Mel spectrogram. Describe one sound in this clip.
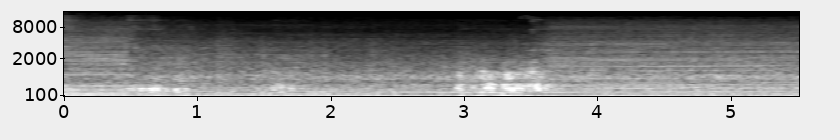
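A race car engine drones steadily.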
